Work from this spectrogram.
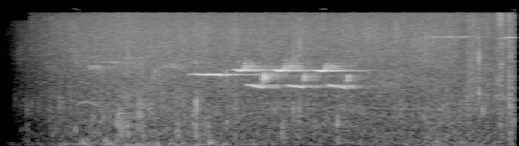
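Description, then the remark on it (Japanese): A Ryukyu robin (akahige), a sparrow-sized red bird with a white belly, calling in a subtropical forest on Amami, Japan: a few thin, high whistled notes around the middle, clear but not loud, over soft rustling and ambient patter, with no talking. “今のが赤ひげ赤はい、今の時期の一番代表的な鳥です。”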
